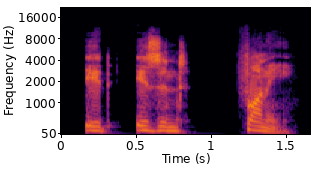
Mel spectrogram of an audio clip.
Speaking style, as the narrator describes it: I said sternly

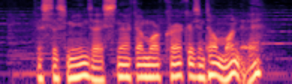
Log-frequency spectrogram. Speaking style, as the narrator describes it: I said to myself miserably

